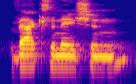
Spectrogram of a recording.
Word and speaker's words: vaccination: It's one of those words that has two C's in a row, which is always pronounced as an X. Vaccination, accident, occidental, flaccid.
